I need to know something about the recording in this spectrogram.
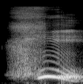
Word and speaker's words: he: He, con H aspirada, nada de he.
